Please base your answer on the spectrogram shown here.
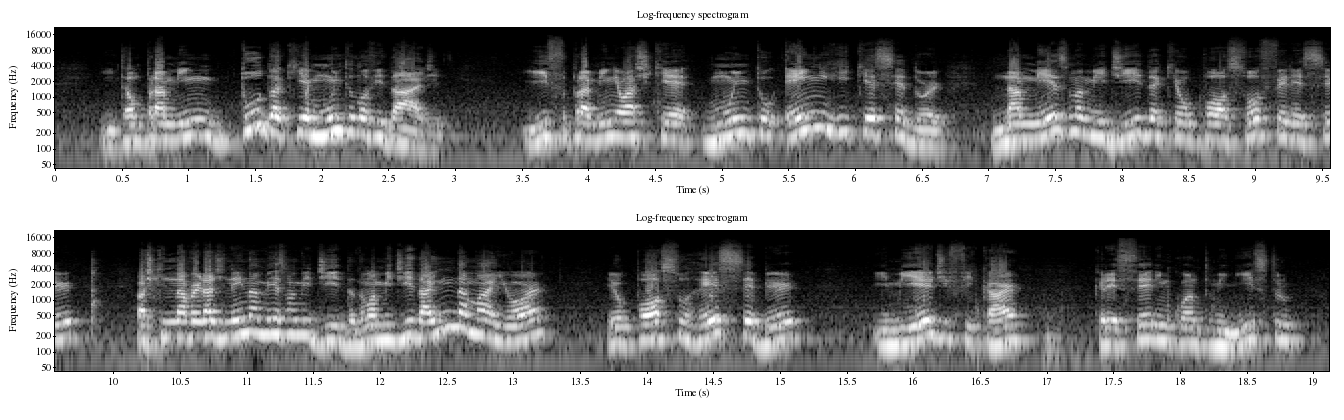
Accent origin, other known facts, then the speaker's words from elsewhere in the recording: Taquaritinga, São Paulo, Brazil; sou natural de Taquaritinga também, mas sempre vivi em meio a grandes centros urbanos.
